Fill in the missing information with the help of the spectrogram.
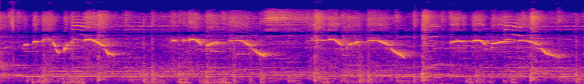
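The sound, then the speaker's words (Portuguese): A person whistles to imitate a little bird, repeating a short warbling phrase four times in a steady rhythm, each rising then sliding down in pitch, over a faint background hum. “O passarinho chegou lá.”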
